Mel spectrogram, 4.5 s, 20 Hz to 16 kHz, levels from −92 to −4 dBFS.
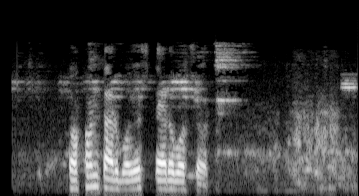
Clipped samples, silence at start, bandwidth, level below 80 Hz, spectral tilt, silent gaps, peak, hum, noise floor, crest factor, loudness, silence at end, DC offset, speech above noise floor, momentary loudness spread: under 0.1%; 0.85 s; 7.2 kHz; -66 dBFS; -5 dB/octave; none; -2 dBFS; none; -47 dBFS; 16 dB; -15 LUFS; 0 s; under 0.1%; 34 dB; 19 LU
